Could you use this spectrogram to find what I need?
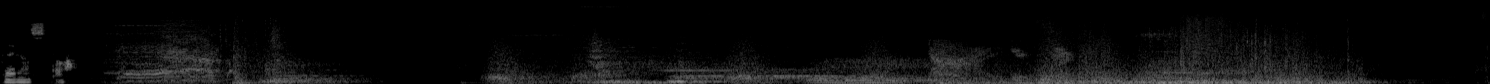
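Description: Magical chimes and whooshes play as cards are cast.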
